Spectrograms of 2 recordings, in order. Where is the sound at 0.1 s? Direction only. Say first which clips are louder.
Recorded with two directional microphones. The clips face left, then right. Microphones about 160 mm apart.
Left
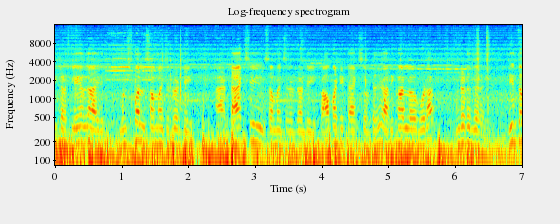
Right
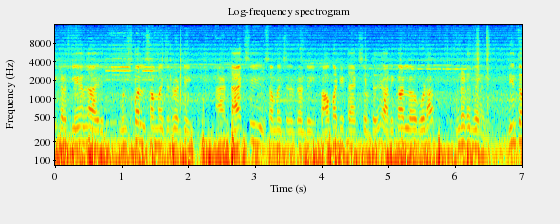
Even; centre (ahead or behind).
